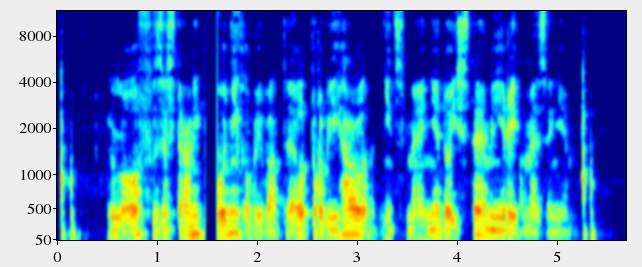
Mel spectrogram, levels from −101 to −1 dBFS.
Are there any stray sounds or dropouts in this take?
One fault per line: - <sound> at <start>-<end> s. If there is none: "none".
- dropout at 1.5-1.6 s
